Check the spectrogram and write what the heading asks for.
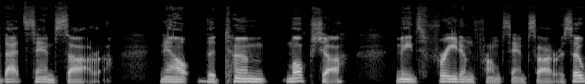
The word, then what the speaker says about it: Moksha: Well, the term, if you were Indian, you would say you would hard pronounce the O, so it's Moksha, but we definitely say Moksha because we're sort of lazy.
